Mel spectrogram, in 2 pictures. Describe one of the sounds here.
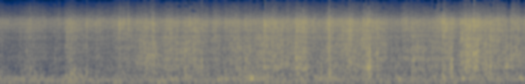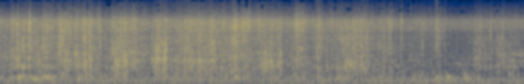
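Dry leaves rustle and crunch under a monkey's feet.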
